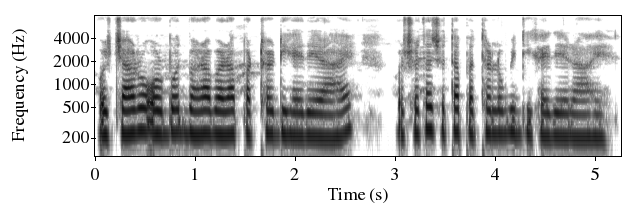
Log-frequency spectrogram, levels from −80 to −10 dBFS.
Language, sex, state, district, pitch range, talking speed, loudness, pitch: Hindi, female, Arunachal Pradesh, Papum Pare, 215-235 Hz, 225 wpm, -19 LUFS, 230 Hz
